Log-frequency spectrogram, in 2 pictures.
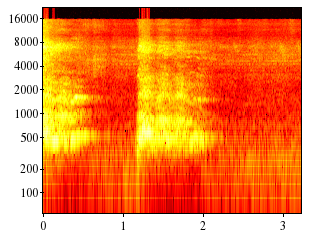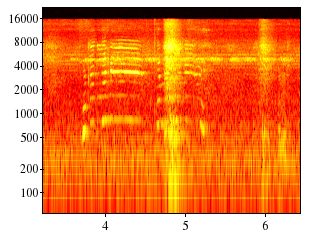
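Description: A tabby kitten mewing a few short times about four seconds in. Two loud, harsh bursts near the start are louder than the mews. A steady high chirr of crickets runs behind.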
